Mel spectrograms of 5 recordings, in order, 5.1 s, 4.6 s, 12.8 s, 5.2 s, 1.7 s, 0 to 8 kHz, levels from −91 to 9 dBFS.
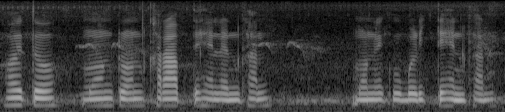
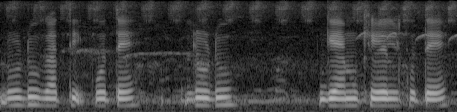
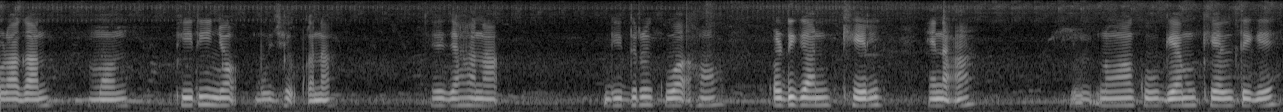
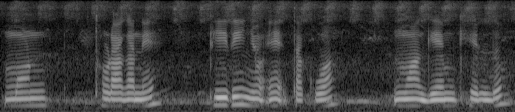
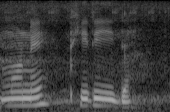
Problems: constant background noise, background conversations at intervals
